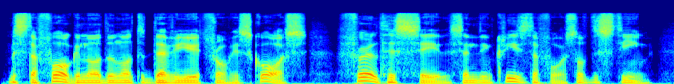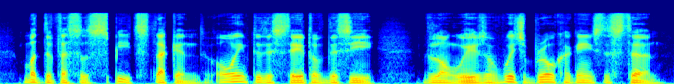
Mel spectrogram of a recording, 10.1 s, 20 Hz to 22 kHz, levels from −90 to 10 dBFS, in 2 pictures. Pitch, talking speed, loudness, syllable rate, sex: 95 Hz, 245 wpm, -20 LUFS, 6.4 syllables/s, male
